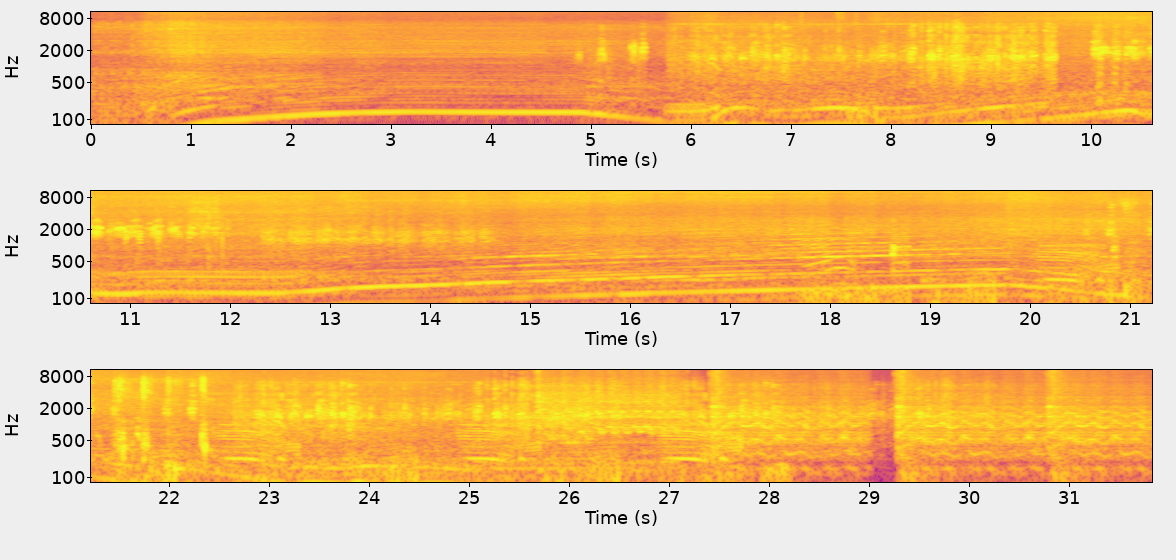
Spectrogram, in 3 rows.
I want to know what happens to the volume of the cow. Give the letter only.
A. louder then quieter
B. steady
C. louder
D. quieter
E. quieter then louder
B.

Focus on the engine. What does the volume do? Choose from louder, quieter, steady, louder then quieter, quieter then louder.
steady.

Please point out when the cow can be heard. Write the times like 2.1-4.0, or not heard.
17.6-28.2.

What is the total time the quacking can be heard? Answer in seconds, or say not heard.
20 s.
